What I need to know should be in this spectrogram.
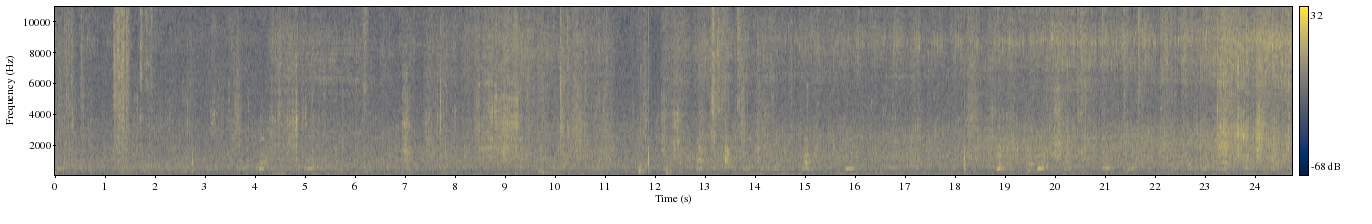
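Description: A model train rumbles and clicks steadily along its track.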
